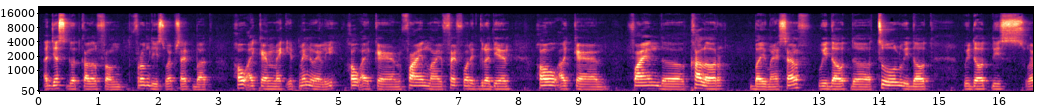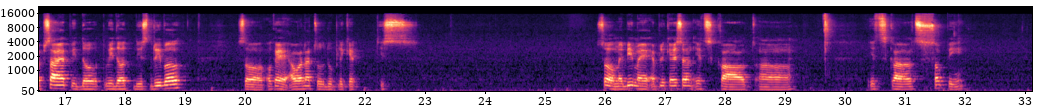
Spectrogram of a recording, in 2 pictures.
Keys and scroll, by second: 26.6 super+a.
